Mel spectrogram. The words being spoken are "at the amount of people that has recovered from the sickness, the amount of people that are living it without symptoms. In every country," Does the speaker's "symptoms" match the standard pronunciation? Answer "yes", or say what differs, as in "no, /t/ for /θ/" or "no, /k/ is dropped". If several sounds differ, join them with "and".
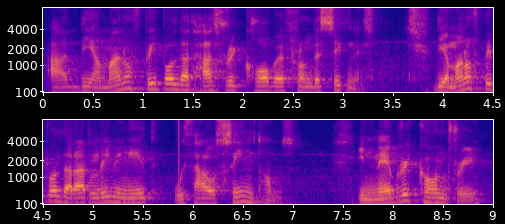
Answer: no, /s/ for /z/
